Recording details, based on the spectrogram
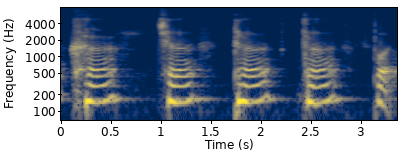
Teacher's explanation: ಹೆಚ್ಚು ಉಸಿರು ಕೊಟ್ಟು ಉಚ್ಚರಿಸಲಾಗುವ ಅಕ್ಷರಗಳಿಗೆ ಏನಂತ ಕರೀತಾರೆ ಮಹಾಪ್ರಾಣ ಅಕ್ಷರಗಳು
